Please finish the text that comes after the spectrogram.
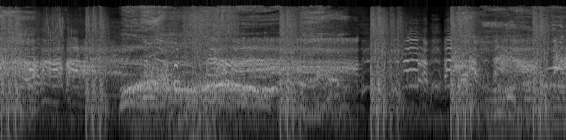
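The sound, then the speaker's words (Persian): Sharp gunshots crack repeatedly from the other side of a rooftop through a loud, chaotic scene while voices scream, moan and wail, with brief pauses between bursts. “سمت دیگه پشت بوم صدای شلیک می اومد تقریبا رسیده بودم به پرتگاه پشت بوم”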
